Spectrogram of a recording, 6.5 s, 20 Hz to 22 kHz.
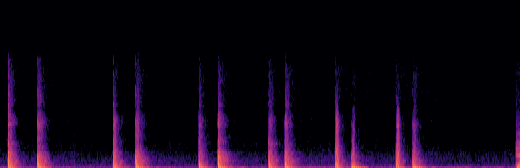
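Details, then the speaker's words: Simulated normal heart sounds: knocks in close pairs each followed by a longer pause, about 50 a minute, a tapped imitation of first sound, short silence, second sound, long silence, taught for stethoscope listening. "van a escuchar un primer ruido un pequeño silencio y un segundo ruido un gran silencio y después comienza de nuevo el ciclo"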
